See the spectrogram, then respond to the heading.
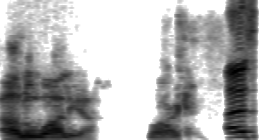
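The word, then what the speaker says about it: Ahluwalia: But we're joined by candidate for Lieutenant Governor Puneet Alawaja, and I assume you regularly get asked what the appropriate pronunciation of that is. It's Aluwalia, Mark.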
